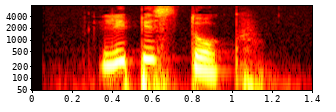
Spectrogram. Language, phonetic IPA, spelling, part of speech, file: Russian, [lʲɪpʲɪˈstok], лепесток, noun, Ru-лепесток.ogg
- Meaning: 1. petal (one of the component parts of the corolla of a flower) 2. lobe (an identifiable segment of an antenna radiation pattern)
